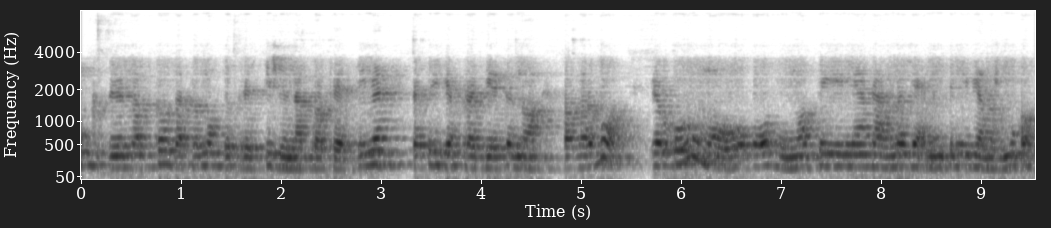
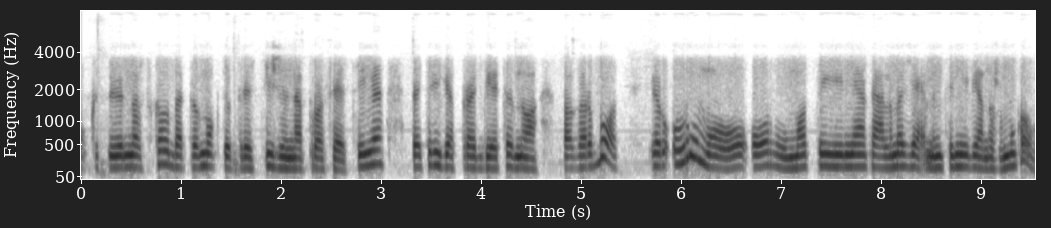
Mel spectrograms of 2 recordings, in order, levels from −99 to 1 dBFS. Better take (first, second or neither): second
